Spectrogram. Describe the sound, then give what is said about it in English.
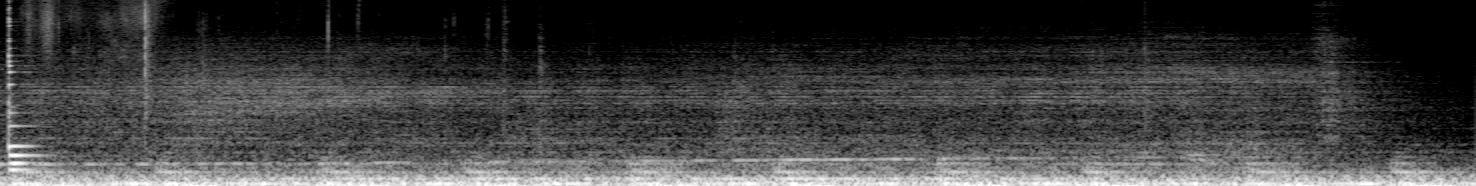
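Spaceship fusion drive rumbling in a video game, a deep, continuous low rumble with a faint airy hiss above it, holding a steady level throughout with no talking. “Fusion drive fueling sequence complete. Warning. Closing fusion drive fueling drop.”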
